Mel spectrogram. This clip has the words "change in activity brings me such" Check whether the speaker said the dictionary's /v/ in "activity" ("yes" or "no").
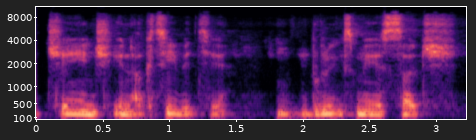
yes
